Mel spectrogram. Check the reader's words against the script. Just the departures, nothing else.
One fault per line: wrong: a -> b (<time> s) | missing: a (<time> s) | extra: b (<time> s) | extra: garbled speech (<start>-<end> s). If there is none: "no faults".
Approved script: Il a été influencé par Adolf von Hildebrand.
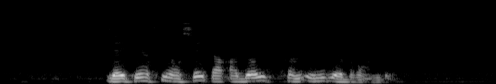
no faults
